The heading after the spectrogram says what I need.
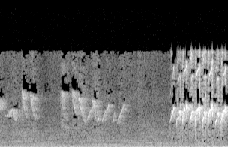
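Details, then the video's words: Pied triller song used to lure other birds: a sequence of thin, high, down-slurred whistles, then a sudden loud burst of quick, bright rising notes packed closely together. "Burung Mantenan Gacor Ampuh pancing mantenan ombyokan"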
